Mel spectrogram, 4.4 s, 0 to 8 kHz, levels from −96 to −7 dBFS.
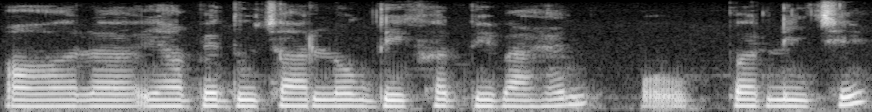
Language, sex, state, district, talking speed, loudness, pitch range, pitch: Bhojpuri, female, Uttar Pradesh, Ghazipur, 150 wpm, -17 LUFS, 160-170 Hz, 165 Hz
